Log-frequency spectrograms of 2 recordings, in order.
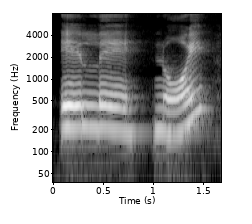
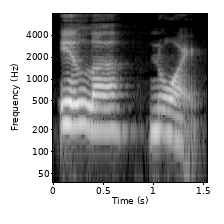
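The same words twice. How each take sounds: First: The second vowel is a clear short i. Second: The second vowel is reduced to a schwa. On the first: "some people might pronounce it as an I" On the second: "some people might reduce it"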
